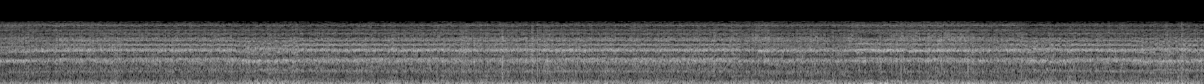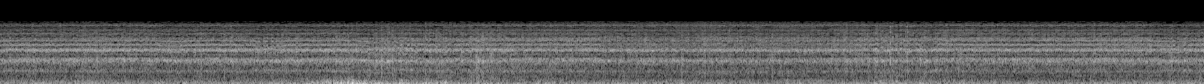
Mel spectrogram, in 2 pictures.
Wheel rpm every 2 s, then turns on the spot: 150, 160, 160, 160, 160, 160, 160, 160, 160, 160, 160, 160.
none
